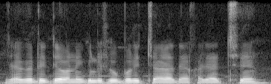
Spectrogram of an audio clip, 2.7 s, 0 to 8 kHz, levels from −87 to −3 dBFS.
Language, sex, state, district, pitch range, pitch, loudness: Bengali, male, West Bengal, Cooch Behar, 115-120 Hz, 120 Hz, -16 LUFS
